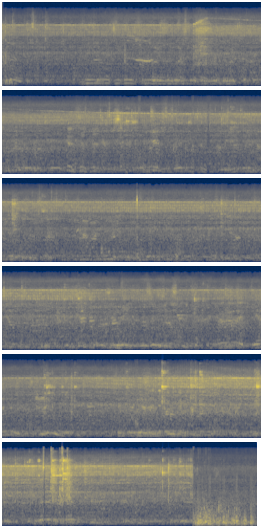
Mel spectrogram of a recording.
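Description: Men talk calmly nearby outdoors.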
